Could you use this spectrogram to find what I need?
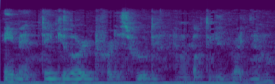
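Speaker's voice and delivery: loud fervent prayer before eating; saying grace. Real, not acted. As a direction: pray loudly over the food. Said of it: "I'm gonna pray now".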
